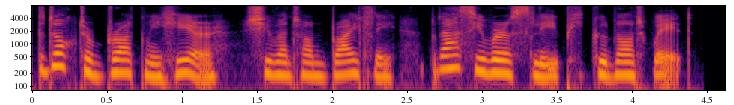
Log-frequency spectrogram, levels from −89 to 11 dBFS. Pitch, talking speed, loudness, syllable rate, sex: 195 Hz, 235 wpm, -18 LUFS, 5.7 syllables/s, female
